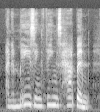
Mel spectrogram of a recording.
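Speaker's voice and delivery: in a kind of whisper. Getting up and putting a hand on the narrator's shoulder, a man says it in a kind of whisper. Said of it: "he said in a kind of whisper".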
